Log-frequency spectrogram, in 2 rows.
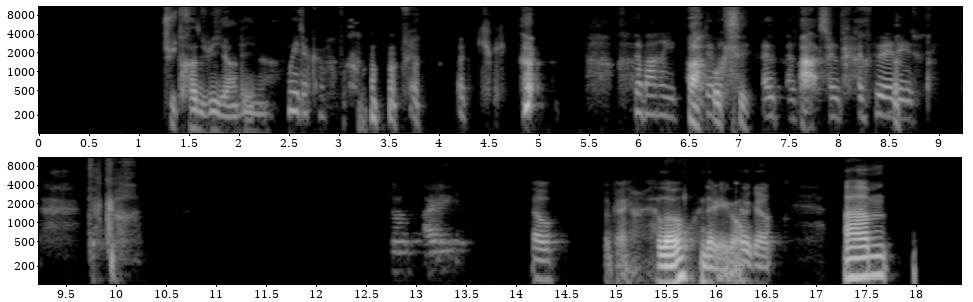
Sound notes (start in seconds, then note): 1.5 speaking French; 3.1 laughs; 4.5 speaking French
